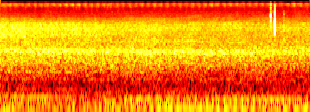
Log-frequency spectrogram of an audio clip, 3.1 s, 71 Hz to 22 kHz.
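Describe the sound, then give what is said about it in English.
A steady, unbroken roar of traffic on Interstate 680 with a heavy low rumble, fairly loud and constant throughout, on a very sunny day, with no one speaking. “And I'm sure you can hear the traffic.”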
